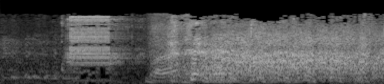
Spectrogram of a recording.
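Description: A single loud, flat electronic quiz buzzer blares for about a third of a second, then a studio audience breaks into sustained laughter and chatter.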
